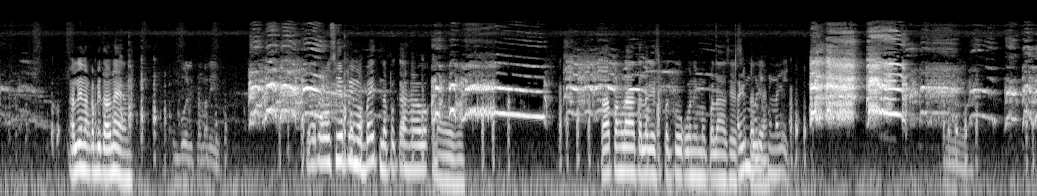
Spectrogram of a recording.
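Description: A young man speaks close by, with animation.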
